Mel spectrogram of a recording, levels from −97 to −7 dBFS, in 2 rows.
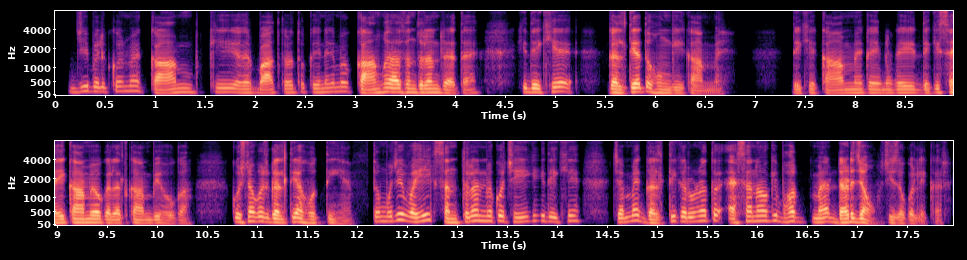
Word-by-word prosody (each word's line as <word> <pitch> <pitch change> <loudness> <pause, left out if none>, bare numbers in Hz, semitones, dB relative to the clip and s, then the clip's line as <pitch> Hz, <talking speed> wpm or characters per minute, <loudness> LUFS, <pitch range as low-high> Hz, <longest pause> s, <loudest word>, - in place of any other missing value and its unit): जी 155 +6 -5
बिल्कुल, 160 +1 -6
मैं 175 0 -6
काम 115 +5 0 0.2
की 140 -1 -5
अगर 120 0 -2
बात 110 0 0
करूँ 125 0 -4
तो 140 - -11
कहीं 130 -1 -6
न - - -7
कहीं 145 +1 -6
मेरे 160 +1 -5
को - - -27
काम 115 +3 +4
का 145 - -2
ज़्यादा 135 -1 +7
संतुलन 130 -1 +1
रहता 105 -3 -1
है 110 - -13 0.4
कि 140 - -3
देखिए, 135 +4 +1 0.4
गलतियाँ 120 +5 +6
तो - - +1
होंगी 110 -4 -4
ही 95 - -7
काम 90 -1 -5
में। - - -13 0.7
देखिए - - -7
काम 105 +1 -2
में 115 0 -4
कहीं 115 -1 -2
न 110 0 -6
कहीं 115 0 -1
देखिए 125 +4 -5
सही 115 -1 +3
काम 120 0 +6
है 125 - +7
और 120 - +5
गलत 110 -1 +1
काम 110 -2 -2
भी 115 - -2
होगा। 95 -4 -7 0.4
कुछ 140 -3 0
ना 165 - +7
कुछ 160 -2 +1
गलतियाँ 135 +2 +5
होती 115 0 -4
हैं। 90 -2 -14 0.2
तो 160 - -1
मुझे 165 +6 0
वही 170 -2 +4
एक 210 - -3
संतुलन 130 +9 +2
मेरे 175 -1 -1
को 180 - +2
चाहिए 150 -1 -3
कि 185 +1 -7
देखिए 160 +3 -4 0.3
जब 140 - +1
मैं 190 +5 +1
गलती 110 - +1
करूँ 160 -1 +1
ना 180 - +3
तो 195 - +3
ऐसा 125 +8 +3
ना 175 - +1
हो 180 - +4
कि 190 +1 -2
बहुत 150 -1 +1
मैं 140 +2 +2
डर 125 +3 +7
जाऊँ 130 -10 +3
चीज़ों 100 -2 -4
को - - -4
लेकर। - - -12
130 Hz, 255 wpm, -24 LUFS, 115-155 Hz, 0.7 s, ज़्यादा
